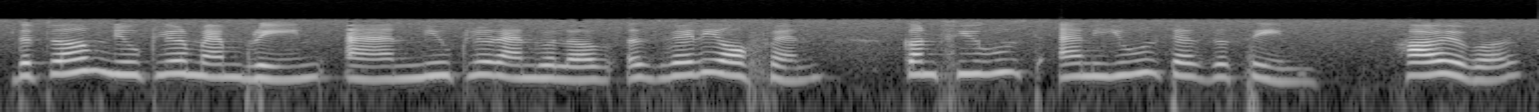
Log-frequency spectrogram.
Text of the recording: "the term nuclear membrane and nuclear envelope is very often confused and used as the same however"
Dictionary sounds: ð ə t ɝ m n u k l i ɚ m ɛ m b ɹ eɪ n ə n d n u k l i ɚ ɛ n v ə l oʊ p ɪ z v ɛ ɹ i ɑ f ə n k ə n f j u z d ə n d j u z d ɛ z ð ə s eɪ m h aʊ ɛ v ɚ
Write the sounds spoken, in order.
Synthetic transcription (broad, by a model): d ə t ɝ m n u k l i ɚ m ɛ m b ɹ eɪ n ə n d n u k l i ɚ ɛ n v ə l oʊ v ɪ z v ɛ ɹ i ɑ f ə n k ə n f j u z d ə n d j u z d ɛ z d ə s eɪ m h aʊ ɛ v ɚ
